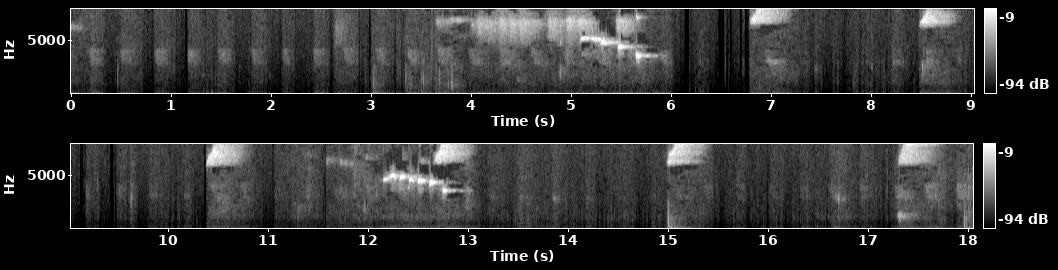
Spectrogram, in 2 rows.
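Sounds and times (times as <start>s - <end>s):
small bird chirping: 0.0s - 6.0s, 11.6s - 13.1s
falling bird twitter: 12.2s - 13.0s.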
